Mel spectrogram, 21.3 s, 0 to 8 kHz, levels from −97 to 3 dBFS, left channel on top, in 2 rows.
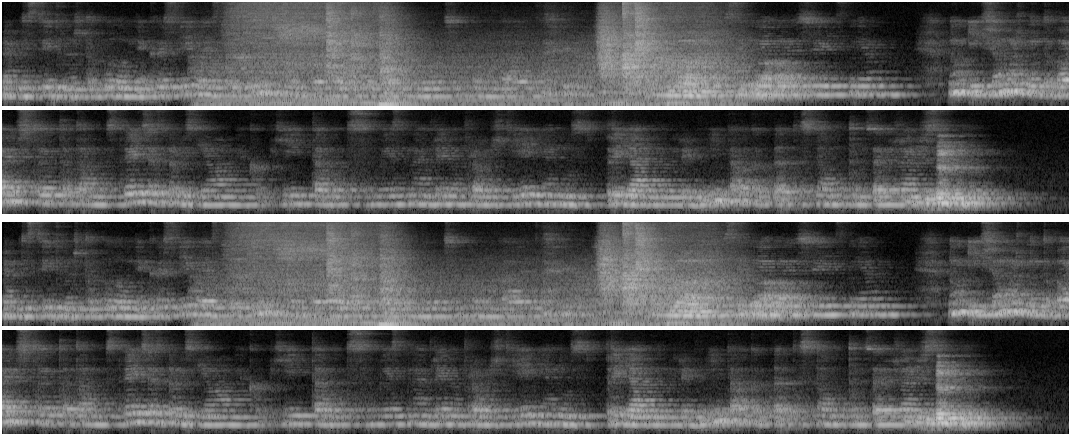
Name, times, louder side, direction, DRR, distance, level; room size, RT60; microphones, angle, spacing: voice 1, 0.0-8.8 9.2-13.1 13.4-20.1, equal, 25° right, -8 dB, 1.0 m, -34 dB
Sliding door, 1.8-7.4, left 1 dB, 30° left, 0.8 m, -32 dB
voice 2, 6.4-8.0 19.7-20.4, right 1 dB, 50° right, -3 dB, 0.6 m, -28 dB
2.8 x 2.5 x 2.3 m, 1.1 s
head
